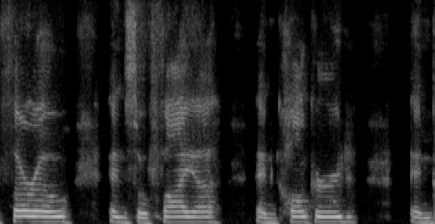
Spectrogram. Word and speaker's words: Thoreau: i had to learn to at least say some things in the new england dialect including thorough and sophia and concord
